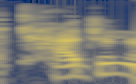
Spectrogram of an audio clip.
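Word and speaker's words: cajón: For bigger games, I will recommend multiple times a Cajun or Cajun. I'm not even sure how it's pronounced. It's a type of drum. It's C-A-J-O-N. Look for a Cajun bag, which I think it's Cajon bag.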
